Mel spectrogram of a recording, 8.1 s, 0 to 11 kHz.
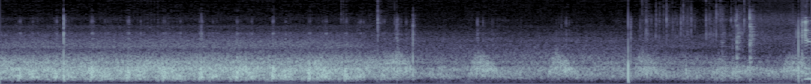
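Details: Fetal heartbeat at 11 weeks pregnant, recorded at home with a fetal Doppler placed above the pubic bone: rapid, regular whooshing pulses at about 165 beats a minute.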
